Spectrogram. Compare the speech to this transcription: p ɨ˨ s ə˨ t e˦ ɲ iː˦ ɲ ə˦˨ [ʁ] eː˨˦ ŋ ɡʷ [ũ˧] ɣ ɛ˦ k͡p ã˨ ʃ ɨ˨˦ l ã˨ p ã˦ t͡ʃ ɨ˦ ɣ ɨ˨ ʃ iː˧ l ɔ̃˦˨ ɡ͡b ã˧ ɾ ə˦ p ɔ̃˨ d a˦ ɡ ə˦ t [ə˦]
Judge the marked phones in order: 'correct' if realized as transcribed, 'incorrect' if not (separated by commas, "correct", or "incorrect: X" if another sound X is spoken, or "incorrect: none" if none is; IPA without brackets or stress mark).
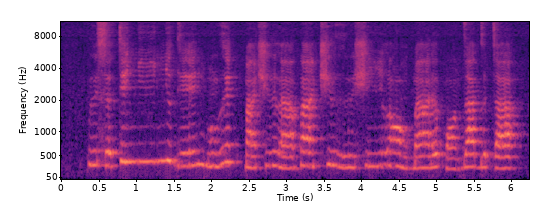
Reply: incorrect: ɡ, incorrect: ũ˨, incorrect: a˦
